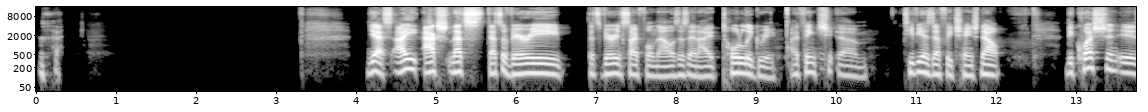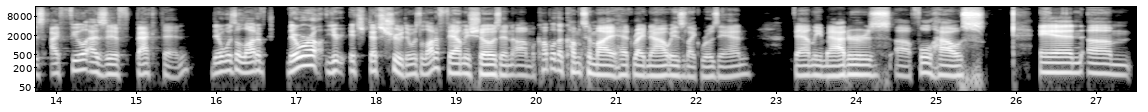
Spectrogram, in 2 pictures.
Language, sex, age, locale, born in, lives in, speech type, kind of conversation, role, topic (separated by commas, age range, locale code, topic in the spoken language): English, male, 35-39, en-US, United States, United States, conversation, podcast, host, How have advances in technology and changing viewer habits shaped the way we watch television today?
